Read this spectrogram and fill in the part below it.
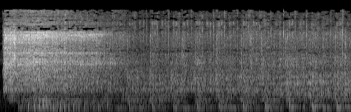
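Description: A motorcycle engine is started and settles into a loud, rhythmic idle with steady pulsing firing beats. The bike is being checked for a gear fault with the side stand down, and there is no talk over the engine.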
